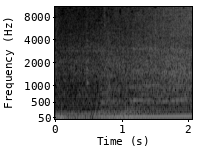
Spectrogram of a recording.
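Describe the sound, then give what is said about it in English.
A diesel truck drives through city streets with a steady, loud low engine drone and a faint higher hum emerging toward the end. “I drive to the laundry. It's 5 minutes before it closes. I'm running out of time. And shirts. I take command of the streets. In my truck, Shell V-Power Nitro Plus Diesel.”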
